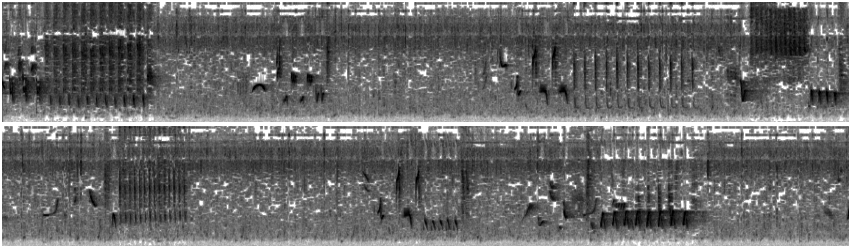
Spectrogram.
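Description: Songbirds singing: several fast, high trills of a second or two each, repeated every few seconds, with short chirps between them.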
